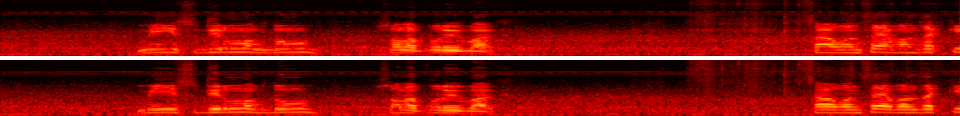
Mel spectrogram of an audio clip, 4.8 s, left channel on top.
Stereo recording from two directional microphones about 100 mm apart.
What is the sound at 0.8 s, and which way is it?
Speech, 45° right (ahead or behind).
